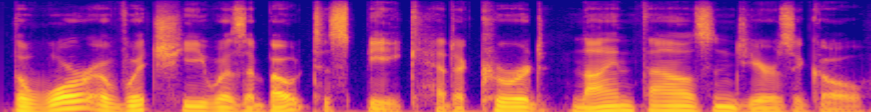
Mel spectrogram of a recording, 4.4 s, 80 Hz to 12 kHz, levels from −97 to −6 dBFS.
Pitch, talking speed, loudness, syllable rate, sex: 90 Hz, 205 wpm, -18 LUFS, 4.9 syllables/s, male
